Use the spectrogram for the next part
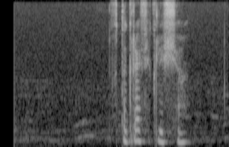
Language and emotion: Russian, neutral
